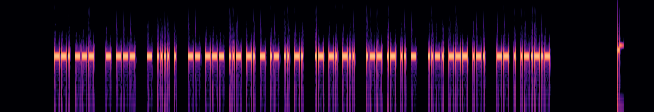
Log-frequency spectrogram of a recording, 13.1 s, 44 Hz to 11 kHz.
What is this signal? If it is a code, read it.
Morse code, heard as a keyed tone, about 36 wpm, 700 Hz. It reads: GO TO THE MOUNTAIN AND WAIT FOR ME.
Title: Sentences from Top 1000 Words - Review Part 1 - 35wpm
